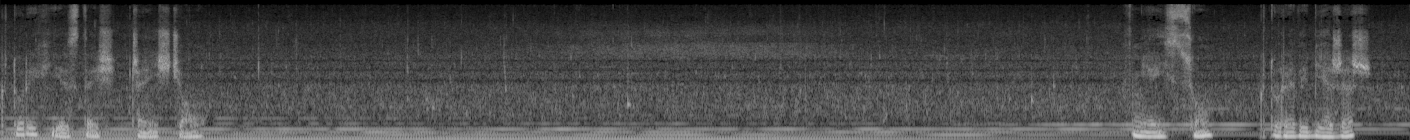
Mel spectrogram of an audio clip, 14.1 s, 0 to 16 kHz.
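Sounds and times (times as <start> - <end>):
small stream trickling and splashing over rock ledges: 0.0 - 14.0
speech: 0.2 - 2.3, 11.4 - 13.8.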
